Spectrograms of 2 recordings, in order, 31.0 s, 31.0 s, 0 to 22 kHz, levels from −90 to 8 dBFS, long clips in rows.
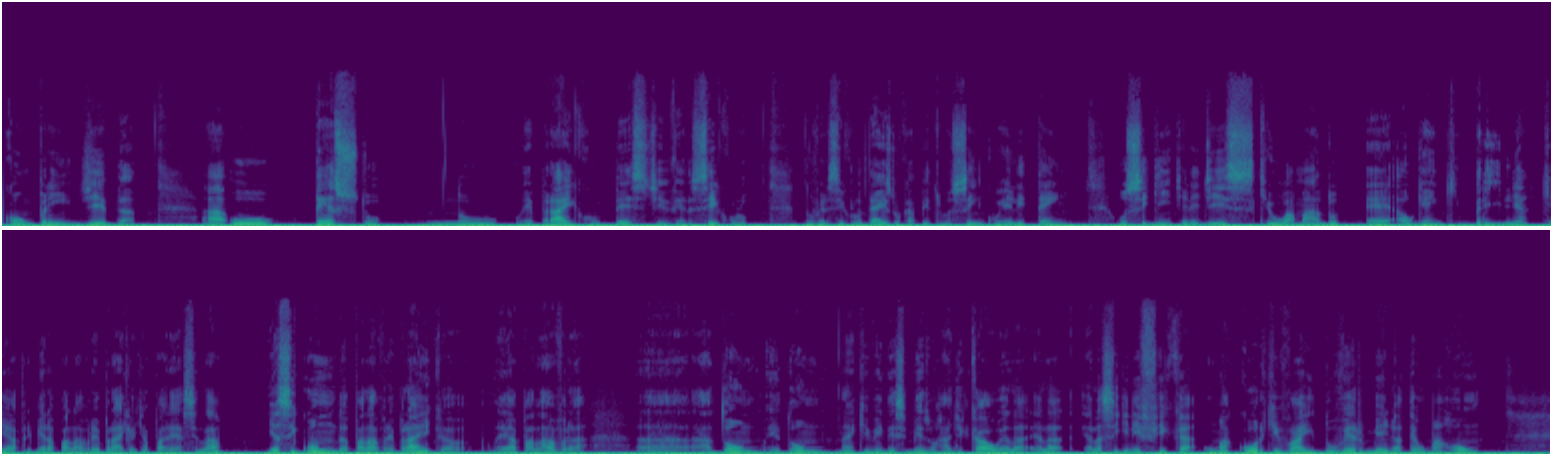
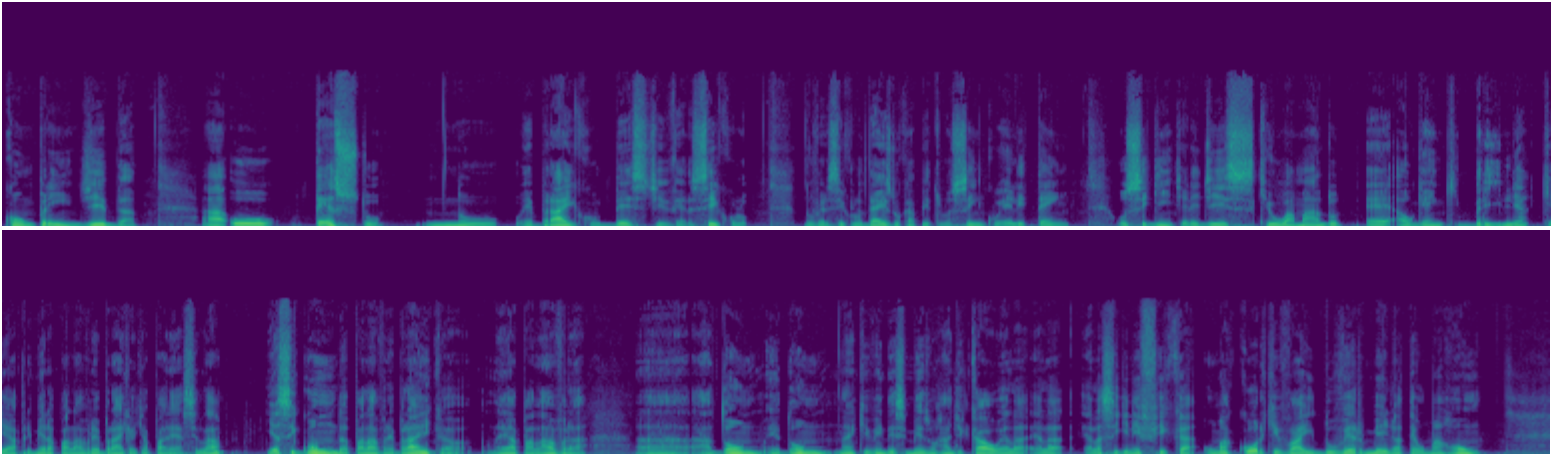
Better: second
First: low rumble; loud; throughout; 9 dB below the speech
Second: none

